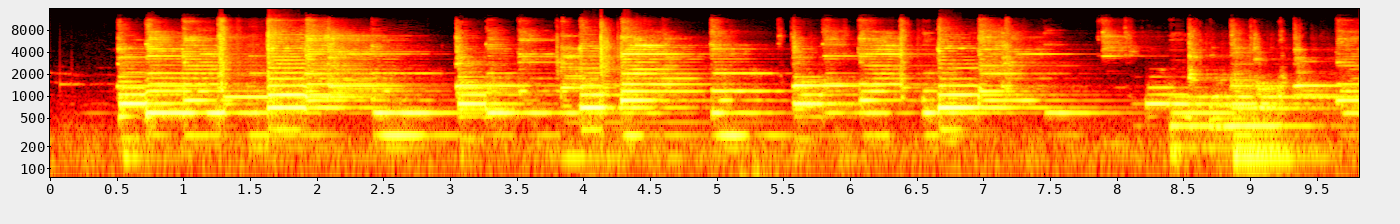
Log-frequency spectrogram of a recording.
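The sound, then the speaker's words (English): An acoustic guitar is played live on a show, a bright melodic passage of plucked and strummed notes, each chord ringing out and decaying before the next, in a steady rhythm with no voices. “let me grab a guitar. Yeah, let's do it.”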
